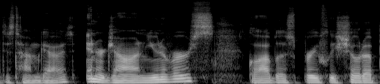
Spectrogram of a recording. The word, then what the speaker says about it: Energon: Energon universe.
